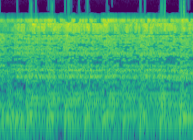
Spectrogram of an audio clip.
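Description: Live gospel praise-and-worship music: a choir singing with hand clapping over a band, with a steady low bass line underneath.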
